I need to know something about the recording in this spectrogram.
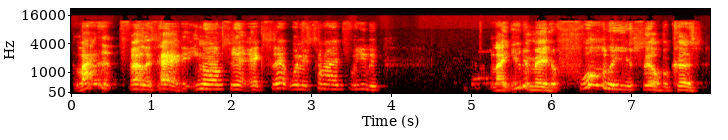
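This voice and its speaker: Man on a podcast, raspy, sharp kinda tone, stumbles over words. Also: sits high, expressive. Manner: halting, repeats words. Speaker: podcast co-host. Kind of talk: casual chat. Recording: farther from the mic.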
